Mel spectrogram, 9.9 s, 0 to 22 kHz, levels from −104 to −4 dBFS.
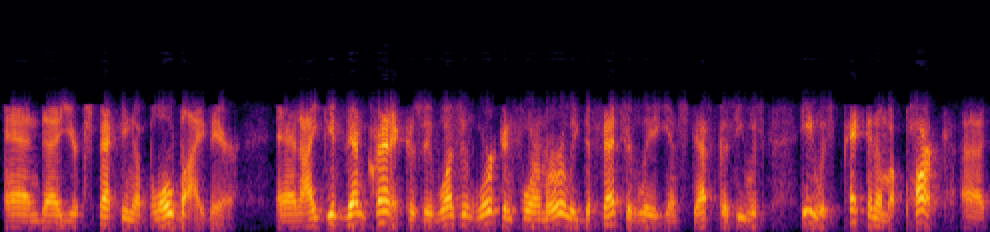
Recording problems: phone-call audio; poor line

